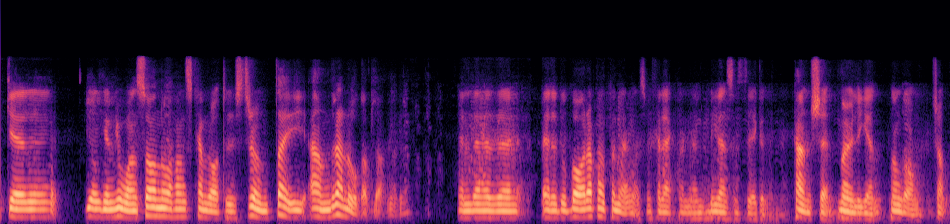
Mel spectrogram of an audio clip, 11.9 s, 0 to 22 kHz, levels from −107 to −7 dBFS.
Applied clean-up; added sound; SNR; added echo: neural mask model DeepFilterNet 3.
